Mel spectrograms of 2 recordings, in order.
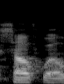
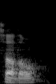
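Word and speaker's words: Southwell: lincoln then suttle or it says looks like south well but it's pronounced subtle south of lincoln there then peterborough denise to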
